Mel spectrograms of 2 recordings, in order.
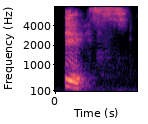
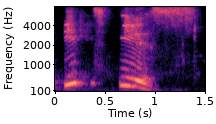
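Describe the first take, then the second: First: The words are squeezed into one short syllable. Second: Both words are said fully and separately.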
